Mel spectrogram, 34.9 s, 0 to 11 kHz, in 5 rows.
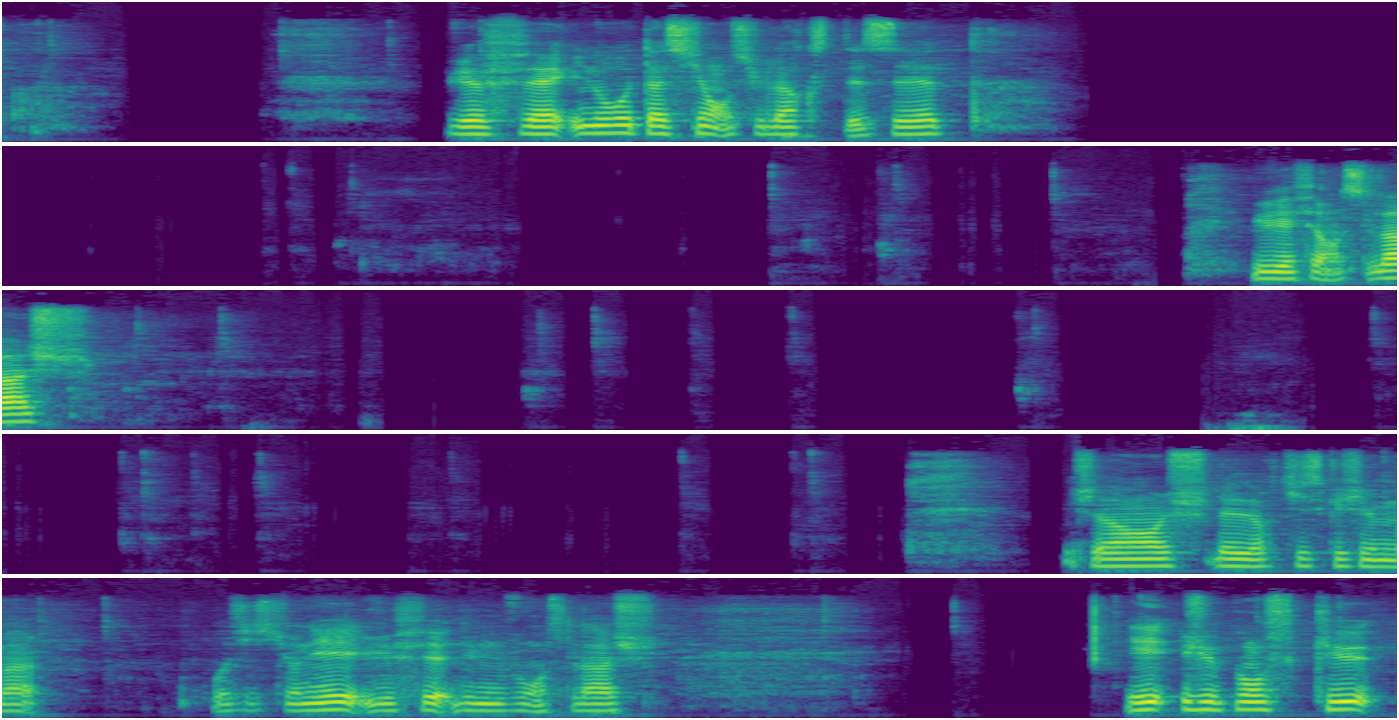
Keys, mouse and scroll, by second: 0.3-2.6 middle drag, 2.6-3.5 scroll up 2, 3.5 r, 8.7-11.0 middle drag, 11.0-11.5 scroll up 4, 11.5-12.5 middle drag, 12.5-13.4 scroll down 1, 13.4 scroll down 2, 13.5 KP_Divide, 14.3-14.7 scroll down 1, 14.7 middle click, 15.4-16.6 scroll up 5, 16.6-18.3 middle drag, 18.3-18.7 scroll up 1, 19.2-21.6 middle drag, 21.6 right click, 21.9-23.2 middle drag, 23.2-24.9 drag, 24.9 right click, 25.6-28.1 drag, 28.1 middle click, 28.6 Tab, 30.0 KP_Divide, 30.8 a, 31.2-32.0 scroll down 3, 32.0-32.9 middle drag, 32.9-33.5 scroll up 1, 33.5 right click, 33.8 Tab, 34.2-34.8 middle drag.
